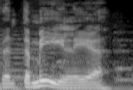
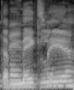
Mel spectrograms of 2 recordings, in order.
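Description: First: The name is said with Italian pronunciation. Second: The name is said with American pronunciation. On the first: "in Italian, you would pronounce that Miglia" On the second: "But in America, maybe we say"

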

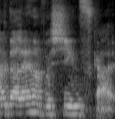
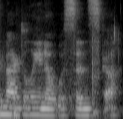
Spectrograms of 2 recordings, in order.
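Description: First: The name is said with Polish pronunciation. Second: The name is said with American English pronunciation.

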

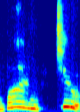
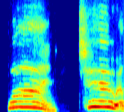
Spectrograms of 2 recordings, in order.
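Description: First: It is said quietly and plainly. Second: It is said in a big, strong voice.

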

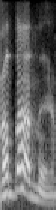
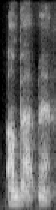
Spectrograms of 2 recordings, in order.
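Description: First: It is said in an Italian mobster voice. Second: It is said quickly in a low voice.

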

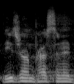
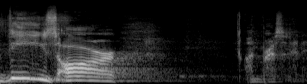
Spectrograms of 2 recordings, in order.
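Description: First: It is said in a plain, ordinary tone. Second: It is said in a dramatic, emotional tone. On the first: "just say it in a normal tone" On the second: "like they're doing a movie trailer"

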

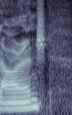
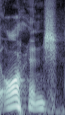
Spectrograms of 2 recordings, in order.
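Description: First: It is said with a New Jersey pronunciation. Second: It is said with the local regional pronunciation. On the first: "I'm from New Jersey ... I said orange" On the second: "if you're from this part of the world, you'd say orange"

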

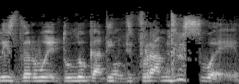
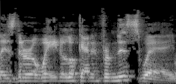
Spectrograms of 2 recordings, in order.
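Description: First: It is spoken in a put-on Russian accent. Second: It is spoken in the speaker's normal accent.

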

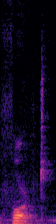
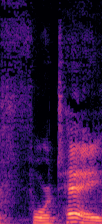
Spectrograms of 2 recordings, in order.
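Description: First: The word is said with one syllable. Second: The word is said with two syllables. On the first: The speaker calls it right. "you actually mean fort" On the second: The speaker calls it wrong. "when people say something's their forte, it's incorrect"

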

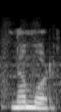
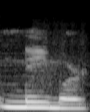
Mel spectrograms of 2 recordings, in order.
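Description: First: The name is said the Latin American way. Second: The name is said the American English way.

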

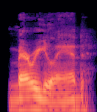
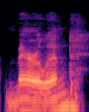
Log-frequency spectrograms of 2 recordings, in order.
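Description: First: The name is said fully, syllable by syllable. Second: The name is said in a reduced, everyday way. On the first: People who live there dislike this way of saying it. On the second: This is the usual way people say it.

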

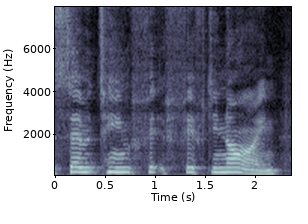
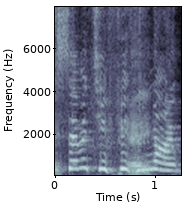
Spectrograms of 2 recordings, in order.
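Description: First: It is said in a goofy elephant voice. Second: It is said in a pig voice.

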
